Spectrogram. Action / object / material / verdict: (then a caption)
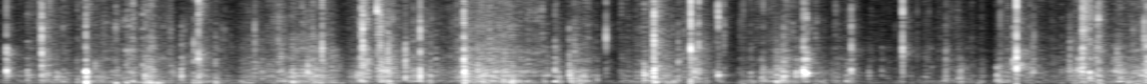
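shake / foil-lined plastic chip bag / plastic foil / none. A full, sealed, foil-lined plastic chip bag is lifted off a table and turned in the hands, which crinkle and shake it. A dense, continuous run of bright, crackly crinkling fills the clip, with sharp snaps scattered throughout and almost no low end.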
